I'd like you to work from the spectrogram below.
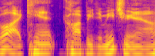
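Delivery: normal talking voice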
